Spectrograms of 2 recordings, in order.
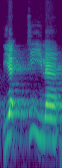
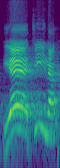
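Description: First: "يأتينا" slowly, with a glottal stop after ya; hamza sounded. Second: "ياتينا" with a long aa and no glottal stop; hamza turned to alif. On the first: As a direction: cut the first vowel of "يأتينا" short on a still hamza. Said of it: "مش هنقول". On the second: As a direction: stretch the first vowel of "ياتينا", louder and higher. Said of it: "يبقى هنقول ايه يا اخوانا؟". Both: Shown as a demonstration.

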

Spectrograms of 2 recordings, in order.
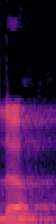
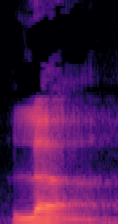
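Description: First: "لام" said as lām, with the long a and final m; wrong name quoted. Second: "لا" said as plain lā, no final m; correct form. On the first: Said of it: "صحيح التعبير هذا؟". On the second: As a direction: give "لا" just as it is. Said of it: "لا يقال اللام". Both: Shown as a demonstration.

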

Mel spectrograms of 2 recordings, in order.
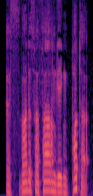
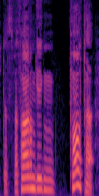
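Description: First: Potter with a short clear T, POT-ter; corrected name Potter. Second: Porter with a rolled R, said as POR-ta; the mistaken name Porter, firm and sure; wrong name Porter. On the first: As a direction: correct him calmly with Potter. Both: Retold or imitated.

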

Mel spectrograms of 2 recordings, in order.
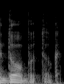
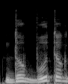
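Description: First: Добуток stressed on the first syllable, ДО-; wrong stress. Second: Добуток stressed on -БУ-; correct stress. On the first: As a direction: hit DO at the start of добуток. (наголос на першому складі: добуток) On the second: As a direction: hit BU, the second syllable of добуток. (наголос на другому складі: добуток) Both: Shown as a demonstration. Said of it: "а не добуток".

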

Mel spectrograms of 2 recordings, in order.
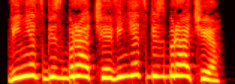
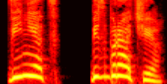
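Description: First: High frantic shout. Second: High shrill accusing shout. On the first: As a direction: scream it out desperately. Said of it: "кричала она". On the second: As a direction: jab the words out, yelling. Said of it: "Любочка ткнула в них пальцем". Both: A narrator's reading.

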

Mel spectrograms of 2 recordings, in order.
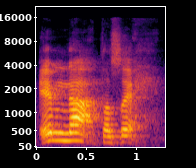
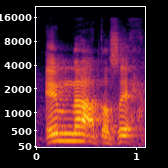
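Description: First: High, slow and loud, mock proclamation; shouted slogan. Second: High and loud, a touch quicker than before; shouted slogan. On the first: Doctor yelling a mock slogan at the audience, slow and loud. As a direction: bellow it out like a hammy slogan. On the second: Acted. Doctor repeating a mock slogan to viewers, loud and high. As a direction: belt the slogan out once more.

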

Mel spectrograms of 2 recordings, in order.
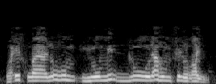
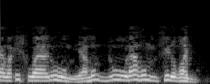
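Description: First: يمدونهم said yumiddūnahum; Qalun's reading. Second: Said in the usual way. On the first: Shown as a demonstration. Teacher demonstrating Qalun's reading, يمدونهم as yumiddūnahum. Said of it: "قرأ قالون بضم الياء وكسر الميم هكذا". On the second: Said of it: "قرأ قالون بضم الياء".

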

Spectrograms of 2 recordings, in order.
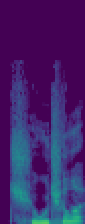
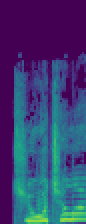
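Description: First: High, restrained, disbelieving question; high incredulous echo; stunned echo. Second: Very high, very loud echo; explosive high-pitched question; outraged shriek. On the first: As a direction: repeat it quietly in disbelief. Princess stunned by the insult. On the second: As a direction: shriek it in indignant disbelief. Princess outraged, repeats the insult. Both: Acted.

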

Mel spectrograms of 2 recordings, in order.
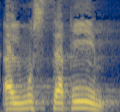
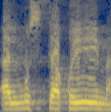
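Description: First: Slow المستقيم with a clean qiim; correct least-heavy qaf. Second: Slow المستقيم with qiim thickened into quym; mistaken heavy qaf. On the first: Shown as a demonstration. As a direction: keep the ee after ق pure in المستقيم. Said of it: "وهي في أقل مراتب التفخيم". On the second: Retold or imitated. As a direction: overdo the heaviness of ق in المستقيم. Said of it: "هذا خطأ".

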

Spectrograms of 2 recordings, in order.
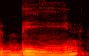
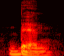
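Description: First: "بين" with a long stretched ee; "بين" long ee vowel. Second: "بان" with a light, quick short vowel. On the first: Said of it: "طويلة شوية بنقول". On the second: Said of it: "خفيفة سريعة". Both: Shown as a demonstration.

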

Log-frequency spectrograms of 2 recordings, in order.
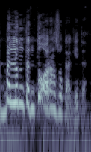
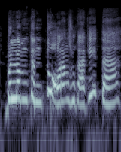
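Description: First: Belum stressed, then falling away; repeated line, weight moved to belum. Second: Tentu lifted high and drawn out, slow; emphatic slow warning, peak on tentu; stress on tentu. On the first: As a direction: hit belum, let the rest drop. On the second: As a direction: lean hard on tentu, slowly. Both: Shown as a demonstration. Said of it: "tolong perhatikan baik-baik ya".

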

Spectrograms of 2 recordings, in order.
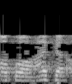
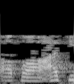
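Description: First: "أطاعك" ending in -ka, open a on the kaf; masculine kaf with fatha. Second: "أطاعك" ending in -ki, i vowel on the kaf; feminine kaf with kasra. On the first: Teacher models the masculine form for students, ending in -ka. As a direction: say "أطاعك" as ata'aka with a clear fatha. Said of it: "الكاف المفتوحة للمخاطب". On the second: Teacher models the feminine form for students, ending in -ki. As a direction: say "أطاعك" as ata'aki, a touch lower and softer. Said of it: "الكاف المكسورة للمخاطبة". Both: Shown as a demonstration.

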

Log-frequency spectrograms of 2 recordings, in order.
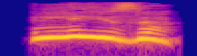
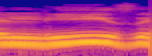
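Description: First: Loud, high sudden cry; yelling. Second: Said in the usual way. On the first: A narrator's reading. Patient suddenly remembering who hurt her, yelling. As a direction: blurt the name at full voice. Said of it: "заорала я".

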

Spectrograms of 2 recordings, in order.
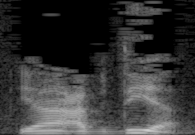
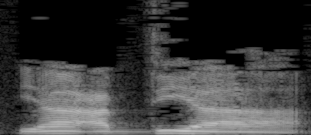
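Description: First: "عبديا" ending in a short -ya; yā' with fatha. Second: "عبديا" with a very long final -yaaa; alif of release. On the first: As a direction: end "عبديا" on ya without stretching it. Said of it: "إثبات الياء وفتحها". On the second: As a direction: slowly draw out the last a of "عبديا". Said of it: "هذا الألف للإطلاق". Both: Shown as a demonstration.

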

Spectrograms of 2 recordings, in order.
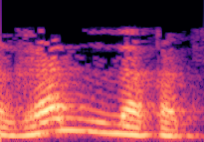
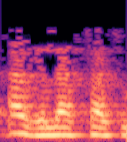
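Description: First: غلقت drawn out slowly, "ghal-laqat"; intensive doubled form. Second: أغلقت said "aghlaqat", with a single l; light single lam in أغلقت; undoubled verb form. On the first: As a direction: lean long on the doubled l in غلقت. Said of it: "يدل على المبالغة". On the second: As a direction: say أغلقت as agh-la-qat, nothing doubled. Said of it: "شو ما قالش الله تعالى". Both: Shown as a demonstration.

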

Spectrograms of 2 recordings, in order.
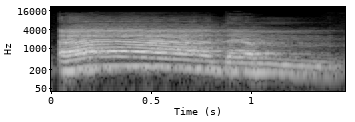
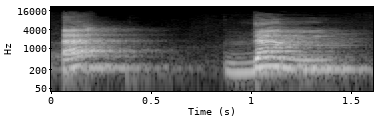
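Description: First: آدم with the first vowel drawn out long and slow; long madd. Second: أدم with two glottal stops, short and very slow; original form. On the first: Teacher showing students the long vowel, drawn out. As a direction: stretch the aa in آدم. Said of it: "فنقول". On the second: Teacher showing students the original form, slow and spelled out. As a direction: spell out أدم as two separate hamzas, slowly. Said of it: "ما أصلها؟". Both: Shown as a demonstration.

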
